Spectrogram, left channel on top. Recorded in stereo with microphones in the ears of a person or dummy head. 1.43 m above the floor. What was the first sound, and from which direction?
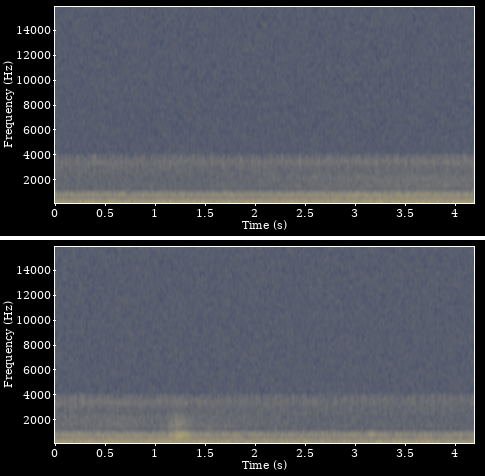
Only background noise.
